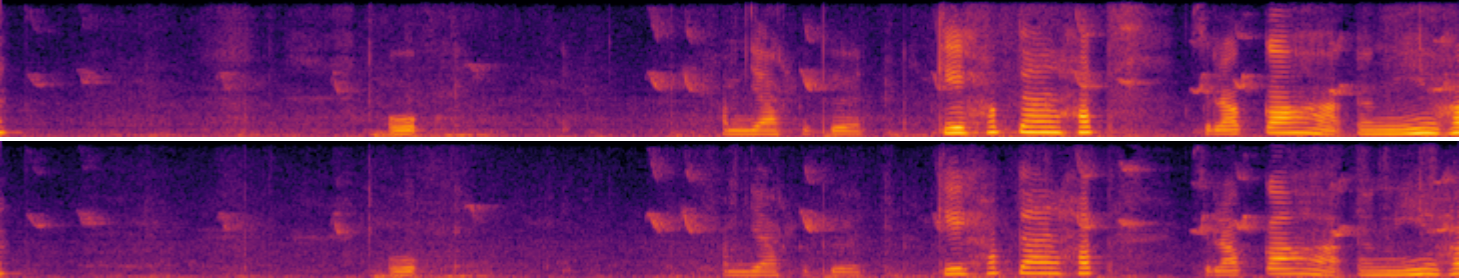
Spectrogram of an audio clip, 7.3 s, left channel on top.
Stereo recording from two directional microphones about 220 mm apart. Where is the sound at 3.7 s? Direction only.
30° left (ahead or behind).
